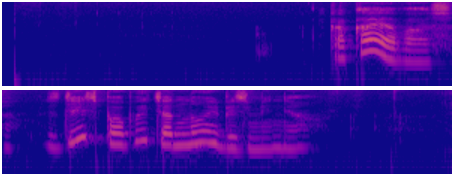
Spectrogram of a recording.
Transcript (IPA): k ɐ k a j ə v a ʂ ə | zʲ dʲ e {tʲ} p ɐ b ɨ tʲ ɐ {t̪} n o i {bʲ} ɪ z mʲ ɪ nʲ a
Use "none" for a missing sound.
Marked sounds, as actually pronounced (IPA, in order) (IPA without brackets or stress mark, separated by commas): sʲ, d̪, bʲ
